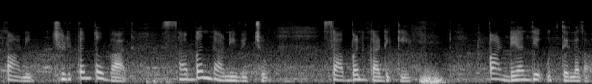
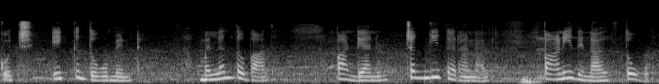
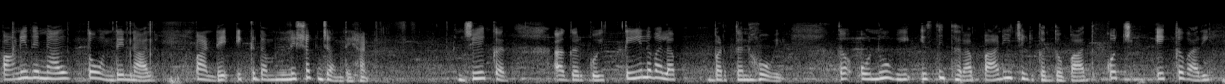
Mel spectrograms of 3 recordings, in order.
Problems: constant background noise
